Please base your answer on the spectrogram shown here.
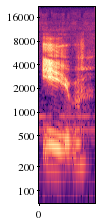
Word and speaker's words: Ib: Or Ib, or yeah, it's supposed to be pronounced Ib.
